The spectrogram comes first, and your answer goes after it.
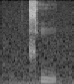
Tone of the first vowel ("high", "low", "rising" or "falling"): falling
